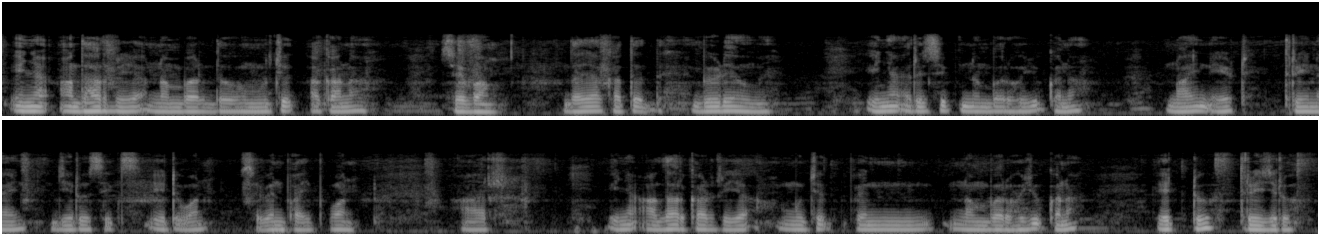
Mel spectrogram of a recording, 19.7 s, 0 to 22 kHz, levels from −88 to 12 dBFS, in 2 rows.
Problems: background sounds at intervals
